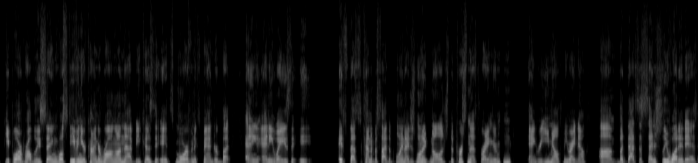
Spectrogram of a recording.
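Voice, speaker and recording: A man's voice: fairly high pitch, pushed and bright, smooth, dry recording. A man hosting a podcast in a casual, technical explainer style, often qualifying his points with asides, on a close studio microphone. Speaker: podcast host. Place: quiet, dry home studio. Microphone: close studio microphone through preamp.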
